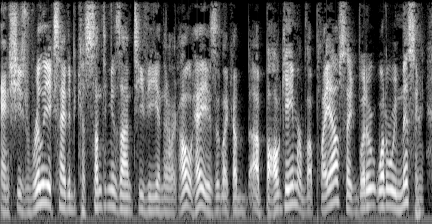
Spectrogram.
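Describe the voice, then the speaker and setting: A man speaks over noticeable background noise. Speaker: podcast host. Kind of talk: casual chat. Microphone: cheap earbud mic after main mic broke.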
